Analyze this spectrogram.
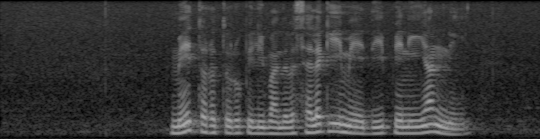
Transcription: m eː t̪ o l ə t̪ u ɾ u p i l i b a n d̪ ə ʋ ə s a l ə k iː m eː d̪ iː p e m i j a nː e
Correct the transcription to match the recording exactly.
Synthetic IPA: m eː t̪ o ɾ ə t̪ u ɾ u p i l i b a n d̪ ə ʋ ə s æ l ə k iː m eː d̪ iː p e n i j a nː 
